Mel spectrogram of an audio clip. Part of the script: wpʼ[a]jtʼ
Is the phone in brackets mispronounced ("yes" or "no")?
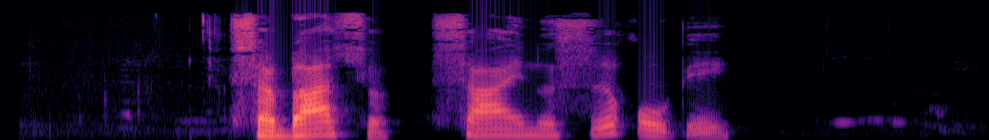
yes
